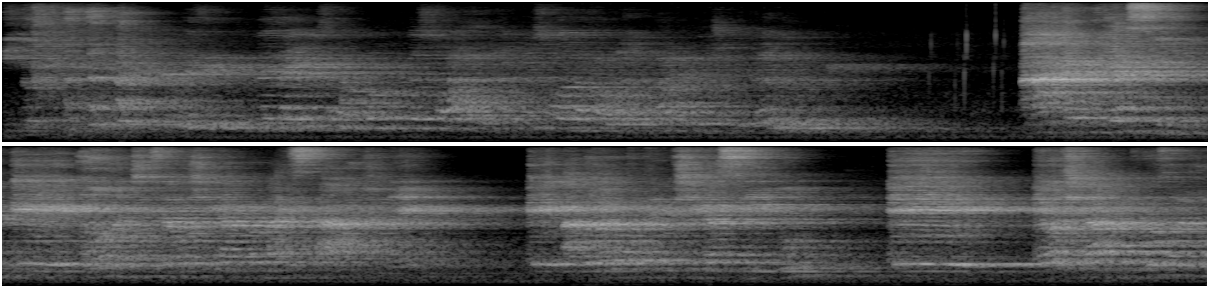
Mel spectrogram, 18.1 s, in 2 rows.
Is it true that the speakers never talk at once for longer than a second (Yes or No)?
Yes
